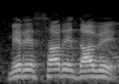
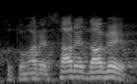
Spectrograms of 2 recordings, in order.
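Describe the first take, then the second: First: سارے hit louder and higher, falling after; stress on سارے. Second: Said in the usual way. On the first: Shown as a demonstration. Preacher turning the claim on himself, سارے stressed. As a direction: lean hard into سارے.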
